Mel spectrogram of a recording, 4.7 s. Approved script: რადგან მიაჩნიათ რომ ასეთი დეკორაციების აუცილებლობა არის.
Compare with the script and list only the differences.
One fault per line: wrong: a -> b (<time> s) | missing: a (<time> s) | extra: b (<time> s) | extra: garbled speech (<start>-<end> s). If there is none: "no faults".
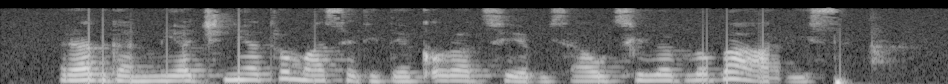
no faults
